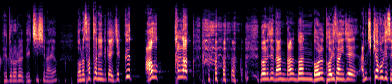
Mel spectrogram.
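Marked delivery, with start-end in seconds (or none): 1.5-7.8 loud mock dismissal, shouting out and fail; hammed-up judge throwing him out; playful, loud pretend rejection from Jesus. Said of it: "이러나요?".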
